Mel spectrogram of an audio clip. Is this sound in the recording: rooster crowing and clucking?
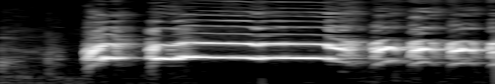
yes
